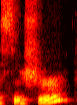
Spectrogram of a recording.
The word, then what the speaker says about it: Saussure: So today, this video will include content concerning Saussure, Ferdinand de Saussure.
